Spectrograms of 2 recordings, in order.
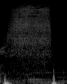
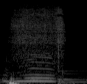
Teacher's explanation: they have the exact same sound just one is soft and voiceless the other is voiced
